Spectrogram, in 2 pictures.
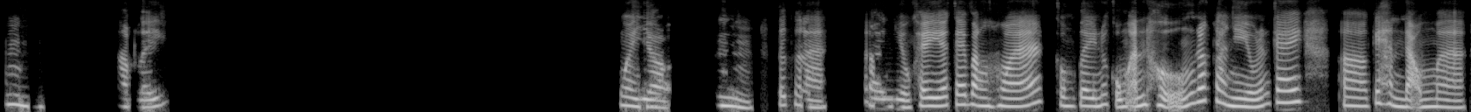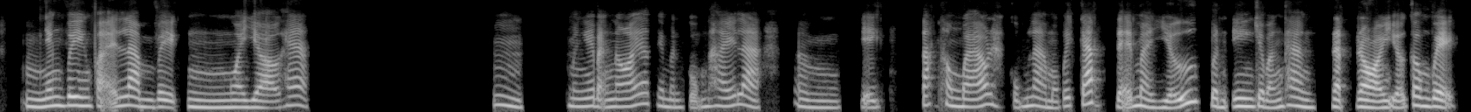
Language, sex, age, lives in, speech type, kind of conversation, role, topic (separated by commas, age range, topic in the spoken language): Vietnamese, female, 20-24, Vietnam, conversation, podcast, host, Bạn xử lý điện thoại công việc ngoài giờ như thế nào?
